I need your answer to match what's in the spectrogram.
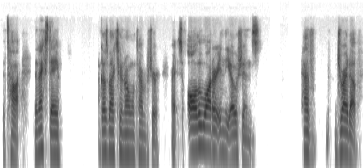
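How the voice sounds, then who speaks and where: A man's voice: medium pitch, moderate pace, pauses often, dry recording. A man co-hosting a casual podcast, musing aloud and often restarting his sentences. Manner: rambling, thinks aloud with restarts. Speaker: podcast co-host. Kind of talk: casual chat.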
